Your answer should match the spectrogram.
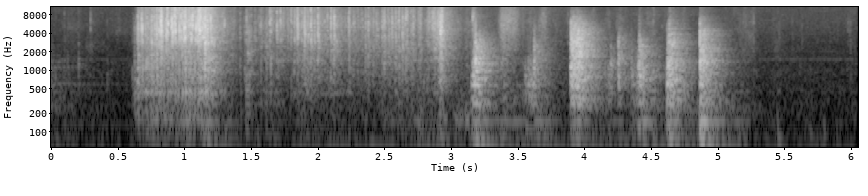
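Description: A tarot deck shuffled by hand. A dense rustle of cards sliding through each other starts just under a second in, followed by a run of short, sharp card clicks from about three to five seconds.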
